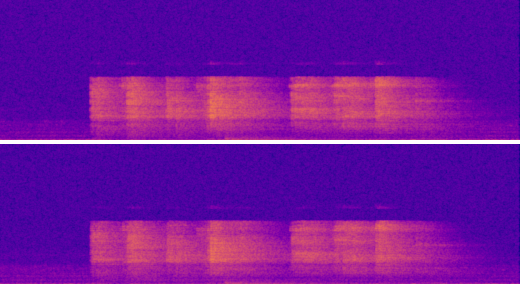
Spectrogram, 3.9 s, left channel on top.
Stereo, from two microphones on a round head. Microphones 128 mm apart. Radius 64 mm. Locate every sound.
0.7 s a dropped coin: 40° left (ahead or behind), 2.5 m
